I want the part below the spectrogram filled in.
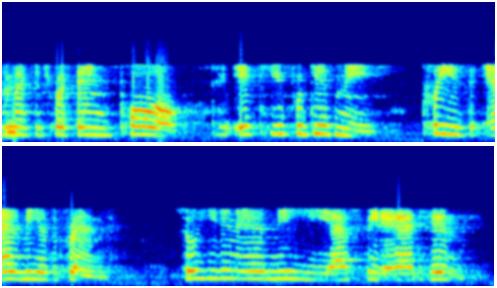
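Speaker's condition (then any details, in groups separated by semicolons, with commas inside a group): Cerebral palsy and hearing loss; told would never walk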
